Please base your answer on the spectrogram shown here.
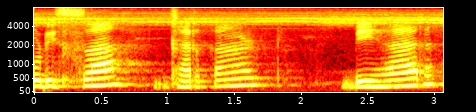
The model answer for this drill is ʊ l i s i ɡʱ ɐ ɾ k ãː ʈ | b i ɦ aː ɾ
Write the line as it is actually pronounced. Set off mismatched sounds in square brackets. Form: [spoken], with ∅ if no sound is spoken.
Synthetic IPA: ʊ [ɽ] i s [a] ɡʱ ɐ ɾ k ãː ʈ | b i ɦ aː ɾ

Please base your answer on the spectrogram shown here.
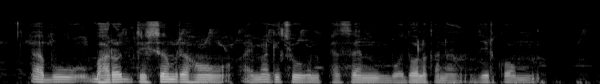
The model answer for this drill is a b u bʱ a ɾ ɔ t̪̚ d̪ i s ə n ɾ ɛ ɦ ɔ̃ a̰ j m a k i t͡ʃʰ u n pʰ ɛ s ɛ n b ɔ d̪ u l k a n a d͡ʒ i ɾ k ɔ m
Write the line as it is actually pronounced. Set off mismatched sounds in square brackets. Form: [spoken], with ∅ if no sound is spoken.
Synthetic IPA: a b u bʱ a ɾ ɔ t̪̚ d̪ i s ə [m] ɾ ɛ ɦ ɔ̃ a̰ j m a k i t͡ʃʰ u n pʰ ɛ s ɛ n b ɔ d̪ [ɔ] l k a n a d͡ʒ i ɾ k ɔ m

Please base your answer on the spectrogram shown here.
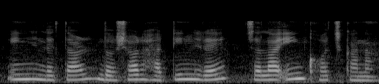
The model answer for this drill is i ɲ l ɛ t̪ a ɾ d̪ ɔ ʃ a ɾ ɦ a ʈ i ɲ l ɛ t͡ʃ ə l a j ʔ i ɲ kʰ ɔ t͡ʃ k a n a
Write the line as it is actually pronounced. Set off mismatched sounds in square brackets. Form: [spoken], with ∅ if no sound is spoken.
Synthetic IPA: i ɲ l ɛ t̪ a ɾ d̪ ɔ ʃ a ɾ ɦ a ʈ i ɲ [ɾ] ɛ t͡ʃ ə l a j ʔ i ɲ kʰ ɔ t͡ʃ k a n a

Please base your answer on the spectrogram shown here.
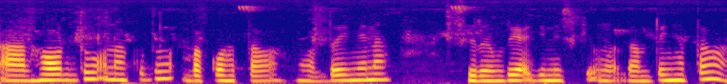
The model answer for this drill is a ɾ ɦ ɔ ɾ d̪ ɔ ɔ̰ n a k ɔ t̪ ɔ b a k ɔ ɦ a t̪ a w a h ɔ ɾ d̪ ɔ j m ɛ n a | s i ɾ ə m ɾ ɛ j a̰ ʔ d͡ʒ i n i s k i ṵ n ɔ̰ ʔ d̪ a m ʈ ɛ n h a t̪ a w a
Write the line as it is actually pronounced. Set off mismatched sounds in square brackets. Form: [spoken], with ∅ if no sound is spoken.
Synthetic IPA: a ɾ ɦ ɔ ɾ d̪ ɔ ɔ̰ n a k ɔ [d̪] ɔ b a k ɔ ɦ a t̪ a w a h ɔ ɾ d̪ ɔ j m ɛ n a | s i ɾ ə m ɾ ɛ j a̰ ʔ d͡ʒ i n i s k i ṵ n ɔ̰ ʔ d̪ a m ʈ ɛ [ɲ] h a t̪ a w a

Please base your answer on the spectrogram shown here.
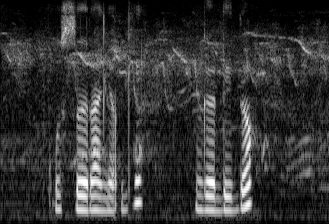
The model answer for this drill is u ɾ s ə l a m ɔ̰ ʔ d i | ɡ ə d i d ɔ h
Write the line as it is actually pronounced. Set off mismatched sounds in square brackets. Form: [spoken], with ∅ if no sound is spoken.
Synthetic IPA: u [∅] s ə [ɾ] a [ɲ] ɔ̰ ʔ [ɡ] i | ɡ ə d i d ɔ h

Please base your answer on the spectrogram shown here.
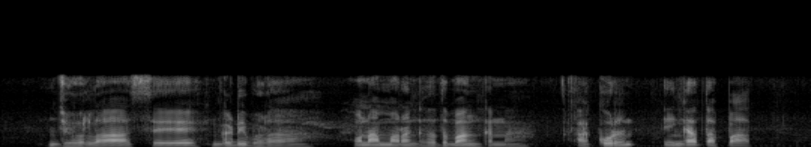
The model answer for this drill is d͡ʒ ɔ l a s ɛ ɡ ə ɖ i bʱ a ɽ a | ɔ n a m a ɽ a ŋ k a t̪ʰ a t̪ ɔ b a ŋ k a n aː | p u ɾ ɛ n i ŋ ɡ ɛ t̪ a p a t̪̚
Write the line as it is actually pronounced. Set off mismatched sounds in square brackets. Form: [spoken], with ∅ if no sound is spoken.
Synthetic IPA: d͡ʒ ɔ l a s ɛ ɡ ə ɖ i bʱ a ɽ a | ɔ n a m a [ɾ] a ŋ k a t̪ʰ a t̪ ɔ b a ŋ k a n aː | [k] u ɾ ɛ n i ŋ ɡ [a] t̪ a p a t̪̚

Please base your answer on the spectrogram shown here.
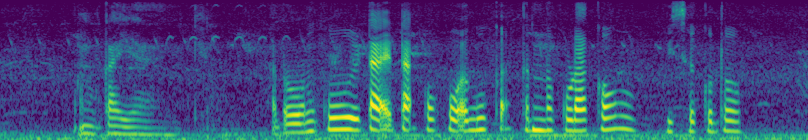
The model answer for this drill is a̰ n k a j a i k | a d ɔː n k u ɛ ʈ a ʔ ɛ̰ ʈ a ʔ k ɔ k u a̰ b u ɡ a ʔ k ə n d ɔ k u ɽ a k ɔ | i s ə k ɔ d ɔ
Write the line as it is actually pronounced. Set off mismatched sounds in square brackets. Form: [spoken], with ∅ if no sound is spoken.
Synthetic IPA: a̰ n k a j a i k | a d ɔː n k u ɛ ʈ a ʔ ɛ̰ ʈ a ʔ k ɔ k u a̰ [ɡ] u [k] a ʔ k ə n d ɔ k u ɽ a k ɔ | i s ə k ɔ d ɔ

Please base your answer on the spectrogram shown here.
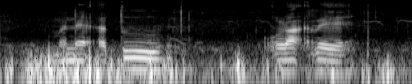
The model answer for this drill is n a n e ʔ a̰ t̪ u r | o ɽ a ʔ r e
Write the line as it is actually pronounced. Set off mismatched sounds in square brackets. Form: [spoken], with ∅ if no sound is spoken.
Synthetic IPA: [m] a n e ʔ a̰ t̪ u [∅] | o [l] a ʔ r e

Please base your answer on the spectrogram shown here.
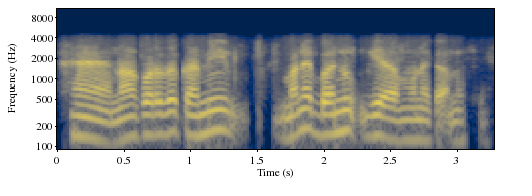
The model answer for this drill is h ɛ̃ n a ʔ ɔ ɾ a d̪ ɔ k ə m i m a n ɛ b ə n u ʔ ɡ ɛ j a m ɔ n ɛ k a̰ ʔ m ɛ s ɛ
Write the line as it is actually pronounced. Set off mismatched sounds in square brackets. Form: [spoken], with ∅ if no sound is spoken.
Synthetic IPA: h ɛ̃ n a [k] ɔ ɾ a d̪ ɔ k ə m i m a n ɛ b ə n u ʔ ɡ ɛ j a m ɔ n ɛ k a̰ ʔ m ɛ s ɛ

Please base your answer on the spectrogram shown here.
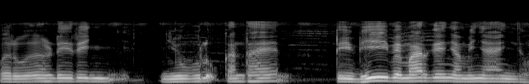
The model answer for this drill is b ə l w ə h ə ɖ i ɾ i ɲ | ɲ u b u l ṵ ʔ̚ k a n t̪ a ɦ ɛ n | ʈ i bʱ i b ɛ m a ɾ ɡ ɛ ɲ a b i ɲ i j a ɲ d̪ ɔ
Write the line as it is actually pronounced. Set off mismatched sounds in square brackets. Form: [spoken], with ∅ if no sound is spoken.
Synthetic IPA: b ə [ɾ] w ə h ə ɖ i ɾ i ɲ | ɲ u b u l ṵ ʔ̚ k a n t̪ a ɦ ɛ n | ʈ i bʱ i b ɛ m a ɾ ɡ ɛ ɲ a [m] i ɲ [a] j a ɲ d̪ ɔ

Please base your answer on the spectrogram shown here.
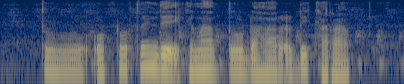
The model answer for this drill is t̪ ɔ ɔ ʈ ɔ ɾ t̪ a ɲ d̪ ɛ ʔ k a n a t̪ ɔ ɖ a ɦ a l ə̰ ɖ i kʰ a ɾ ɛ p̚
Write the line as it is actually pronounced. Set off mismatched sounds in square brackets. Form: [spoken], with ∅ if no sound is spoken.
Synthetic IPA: t̪ ɔ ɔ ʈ ɔ ɾ t̪ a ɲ d̪ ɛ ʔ k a n a t̪ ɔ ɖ a ɦ a [ɾ] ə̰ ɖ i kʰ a ɾ [a] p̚

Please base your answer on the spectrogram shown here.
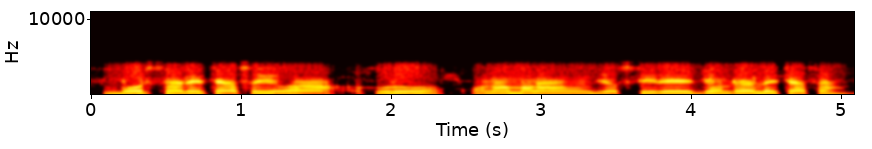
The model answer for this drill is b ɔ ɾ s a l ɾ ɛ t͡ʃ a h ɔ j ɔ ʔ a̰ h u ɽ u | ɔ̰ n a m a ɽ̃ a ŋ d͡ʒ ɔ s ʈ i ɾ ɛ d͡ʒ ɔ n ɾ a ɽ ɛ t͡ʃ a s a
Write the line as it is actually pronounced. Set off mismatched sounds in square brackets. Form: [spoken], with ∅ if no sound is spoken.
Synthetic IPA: b ɔ ɾ s a [∅] ɾ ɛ t͡ʃ a [s] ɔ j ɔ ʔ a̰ h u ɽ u | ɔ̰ n a m a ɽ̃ a ŋ d͡ʒ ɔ s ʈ i ɾ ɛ d͡ʒ ɔ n ɾ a [l] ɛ t͡ʃ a s a

